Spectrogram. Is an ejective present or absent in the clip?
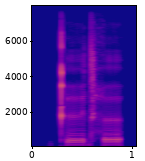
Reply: present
